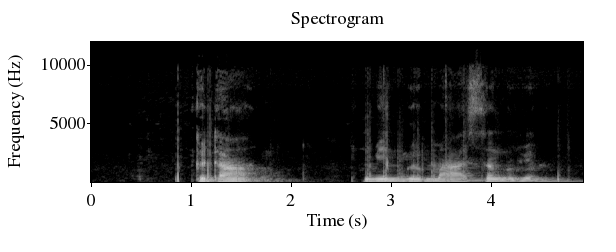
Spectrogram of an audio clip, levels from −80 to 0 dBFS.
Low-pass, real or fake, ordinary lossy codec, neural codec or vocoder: 9.9 kHz; real; Opus, 24 kbps; none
